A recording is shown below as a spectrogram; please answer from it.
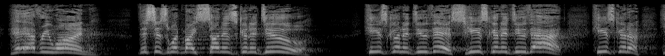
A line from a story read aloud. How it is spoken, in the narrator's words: shouted out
